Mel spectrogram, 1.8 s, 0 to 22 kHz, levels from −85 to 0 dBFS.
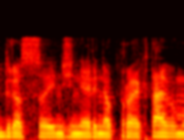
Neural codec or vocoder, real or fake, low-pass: none; real; 7.2 kHz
